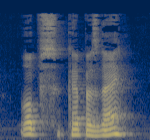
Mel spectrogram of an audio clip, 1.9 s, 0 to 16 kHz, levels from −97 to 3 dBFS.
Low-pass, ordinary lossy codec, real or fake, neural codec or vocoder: 14.4 kHz; MP3, 48 kbps; real; none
